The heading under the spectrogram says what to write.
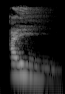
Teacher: wastiyah ghoriyah atau disebut juga dengan medio palatal. Nah, hurufnya ada 1, yaitu ya, dan akan berbunyi ai.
